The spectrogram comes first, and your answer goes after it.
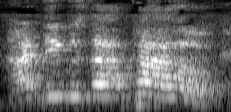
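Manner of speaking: high, loud amazed outcry; shocked. Retold or imitated. Comic retelling the pothole to the crowd, loud astonished cry. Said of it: "and I'm like".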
